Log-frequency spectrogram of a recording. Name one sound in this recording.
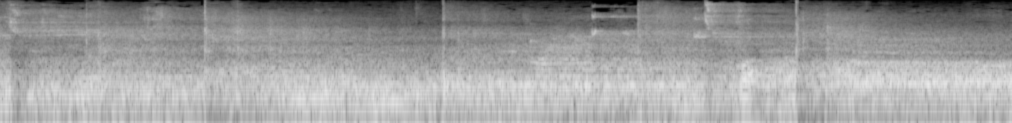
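A hard ball smacks loudly against a wall and the floor, echoing through a large hall.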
